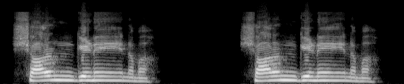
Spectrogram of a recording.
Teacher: This na is a retroflex. You have to twist your tongue.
